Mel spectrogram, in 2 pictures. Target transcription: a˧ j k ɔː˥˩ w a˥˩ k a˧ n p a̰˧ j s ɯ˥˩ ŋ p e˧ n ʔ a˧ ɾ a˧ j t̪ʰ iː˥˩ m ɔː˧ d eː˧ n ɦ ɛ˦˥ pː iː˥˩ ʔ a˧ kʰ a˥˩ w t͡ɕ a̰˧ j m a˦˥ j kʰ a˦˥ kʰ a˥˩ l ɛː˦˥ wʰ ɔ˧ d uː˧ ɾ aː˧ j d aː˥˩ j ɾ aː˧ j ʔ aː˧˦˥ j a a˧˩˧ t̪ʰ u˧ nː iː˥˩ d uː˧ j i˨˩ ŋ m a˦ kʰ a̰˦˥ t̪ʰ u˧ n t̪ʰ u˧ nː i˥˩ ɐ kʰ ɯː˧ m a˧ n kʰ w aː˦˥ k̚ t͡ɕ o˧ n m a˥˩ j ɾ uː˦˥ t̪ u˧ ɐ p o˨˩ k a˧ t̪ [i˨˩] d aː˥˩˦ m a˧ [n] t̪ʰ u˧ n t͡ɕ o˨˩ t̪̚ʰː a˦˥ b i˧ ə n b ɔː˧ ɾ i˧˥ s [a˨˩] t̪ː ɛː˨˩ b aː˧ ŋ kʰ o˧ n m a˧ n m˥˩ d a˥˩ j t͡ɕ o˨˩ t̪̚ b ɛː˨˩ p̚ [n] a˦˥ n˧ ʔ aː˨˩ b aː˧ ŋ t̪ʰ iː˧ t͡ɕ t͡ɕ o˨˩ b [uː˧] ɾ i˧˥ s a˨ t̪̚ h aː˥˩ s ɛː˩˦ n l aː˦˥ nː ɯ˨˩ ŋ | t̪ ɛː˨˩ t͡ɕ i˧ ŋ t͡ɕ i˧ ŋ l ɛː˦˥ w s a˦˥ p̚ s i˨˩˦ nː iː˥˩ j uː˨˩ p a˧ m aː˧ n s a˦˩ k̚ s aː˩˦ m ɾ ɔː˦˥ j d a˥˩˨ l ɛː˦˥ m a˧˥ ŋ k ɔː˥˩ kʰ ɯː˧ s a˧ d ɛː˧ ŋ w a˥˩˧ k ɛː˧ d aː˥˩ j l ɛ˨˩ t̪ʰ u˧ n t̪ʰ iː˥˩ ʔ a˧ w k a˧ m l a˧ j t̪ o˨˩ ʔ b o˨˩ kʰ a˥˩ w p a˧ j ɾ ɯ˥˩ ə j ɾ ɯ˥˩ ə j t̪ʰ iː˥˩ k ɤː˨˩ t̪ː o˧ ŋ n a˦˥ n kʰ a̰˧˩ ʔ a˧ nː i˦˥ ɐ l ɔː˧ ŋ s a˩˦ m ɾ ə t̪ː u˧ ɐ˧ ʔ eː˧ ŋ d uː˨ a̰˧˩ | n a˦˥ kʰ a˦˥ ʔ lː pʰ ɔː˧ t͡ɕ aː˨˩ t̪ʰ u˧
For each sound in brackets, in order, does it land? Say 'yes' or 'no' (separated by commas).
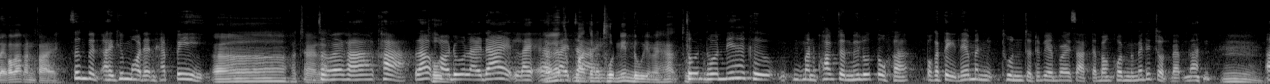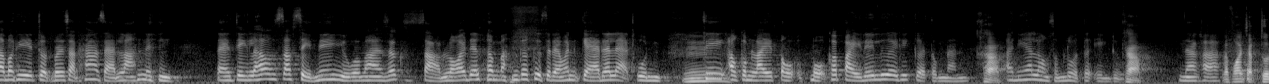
yes, yes, yes, yes, no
